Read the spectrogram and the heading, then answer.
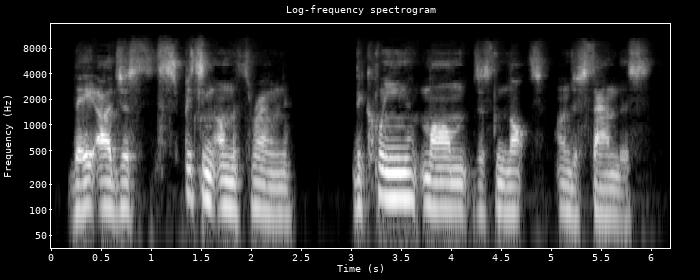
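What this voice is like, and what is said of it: Put-on English accent. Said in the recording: “where did you get the English accent from?”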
